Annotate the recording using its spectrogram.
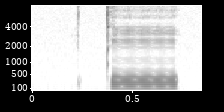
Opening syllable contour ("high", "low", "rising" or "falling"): high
